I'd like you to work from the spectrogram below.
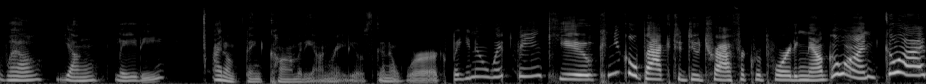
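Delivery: patronizing, sing-song, condescending talking-down tone. Retelling how a man answered your pitch for radio comedy, mock-condescending tone. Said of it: "You sounded really condescending".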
